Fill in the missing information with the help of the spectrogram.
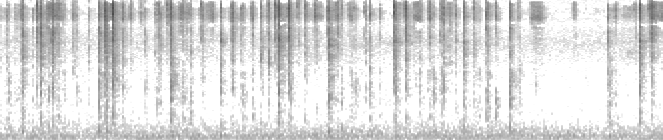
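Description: Both hands type rapidly with their fingertips on the backlit chiclet keyboard of a black laptop, with plastic keycaps on a solid chassis. The sound is a fast stream of short, bright plastic clicks that stop almost instantly, over a steady low hum.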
